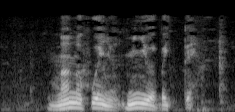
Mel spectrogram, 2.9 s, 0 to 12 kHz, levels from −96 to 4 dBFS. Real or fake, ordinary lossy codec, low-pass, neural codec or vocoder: real; AAC, 48 kbps; 7.2 kHz; none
